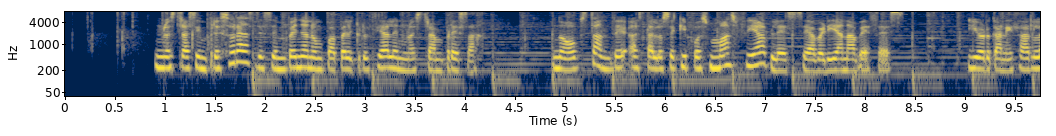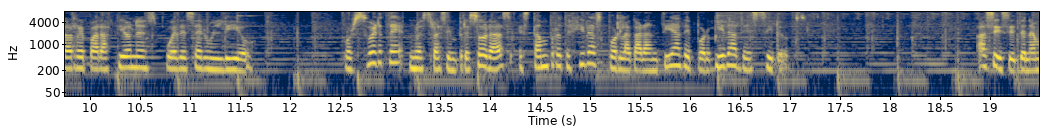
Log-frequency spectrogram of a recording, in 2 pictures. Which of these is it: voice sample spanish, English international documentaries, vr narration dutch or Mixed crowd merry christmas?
voice sample spanish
